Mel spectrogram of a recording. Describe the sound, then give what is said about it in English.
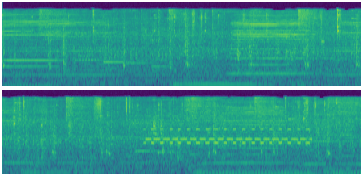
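A cell phone rings with a repeating electronic melody of steady tones and quick high beeps, playing over a constant low hum with no one talking. “Your cell phone's ringing.”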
